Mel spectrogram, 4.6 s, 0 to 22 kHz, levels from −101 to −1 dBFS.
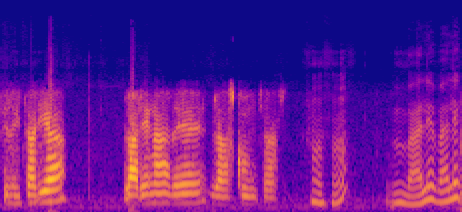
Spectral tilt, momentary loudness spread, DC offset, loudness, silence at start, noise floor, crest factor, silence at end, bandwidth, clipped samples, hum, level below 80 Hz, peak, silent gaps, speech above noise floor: -6 dB/octave; 22 LU; under 0.1%; -24 LUFS; 0.05 s; -64 dBFS; 20 dB; 0 s; 8.4 kHz; under 0.1%; none; -70 dBFS; -6 dBFS; none; 39 dB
